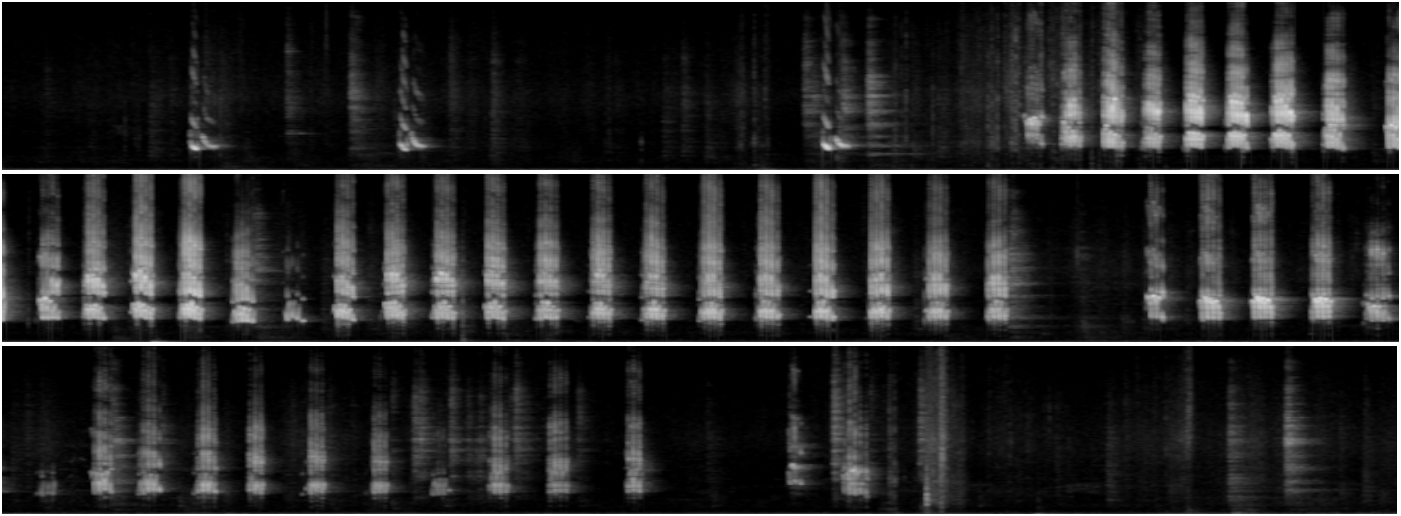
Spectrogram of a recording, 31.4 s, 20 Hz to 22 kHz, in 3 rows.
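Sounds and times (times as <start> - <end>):
European greenfinch singing in a zoo: 1.4 - 1.7, 6.2 - 6.4, 7.5 - 18.1, 19.0 - 25.9, 26.8 - 27.6.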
